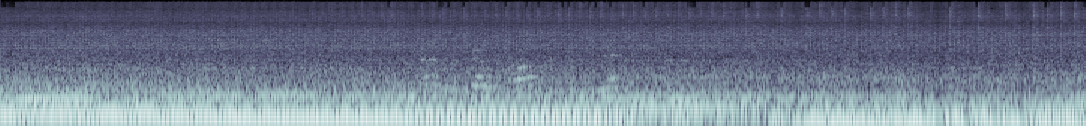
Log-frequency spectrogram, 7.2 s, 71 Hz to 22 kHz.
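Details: 1975 Triumph Trident T160 triple, first start after a full engine rebuild, runs steadily at a fast choke idle with no knocks or misses; it sounds healthy.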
